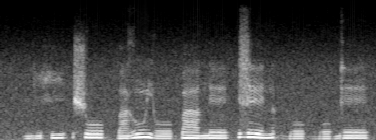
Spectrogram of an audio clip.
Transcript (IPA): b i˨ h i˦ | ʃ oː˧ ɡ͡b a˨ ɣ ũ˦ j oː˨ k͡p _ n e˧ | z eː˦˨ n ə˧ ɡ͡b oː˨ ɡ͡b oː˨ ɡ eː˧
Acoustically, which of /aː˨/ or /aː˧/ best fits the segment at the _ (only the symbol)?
aː˧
